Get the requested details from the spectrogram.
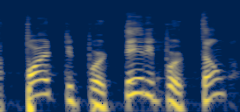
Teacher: o R retroflexo, essa torcida na língua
